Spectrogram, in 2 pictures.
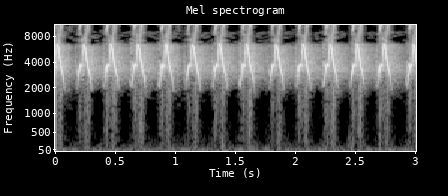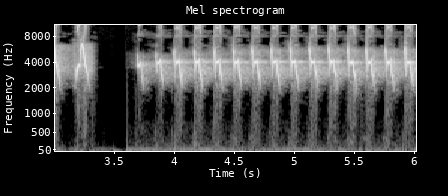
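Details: Bar-winged prinia rolling song in the 'tembak' and long 'panjang' style: about four or five crisp, sweeping chirps per second for over three seconds, a short break, then a quicker run of bright repeated notes.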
